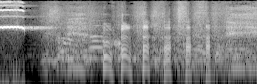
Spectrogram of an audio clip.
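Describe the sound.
A single short, shrill whistle blast rings out loud, then stops abruptly as a man begins speaking.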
